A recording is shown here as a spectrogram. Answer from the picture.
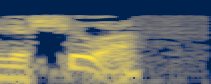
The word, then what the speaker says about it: Yeshua: And that Hebrew pronunciation, Yeshua, is transliterated in the Greek New Testament as Jesus. – So Jesus. – So it's Yeshua is the Hebrew and Jesus is the Greek.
